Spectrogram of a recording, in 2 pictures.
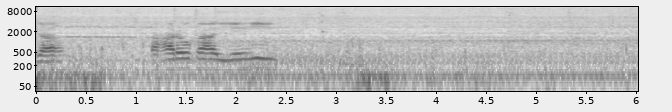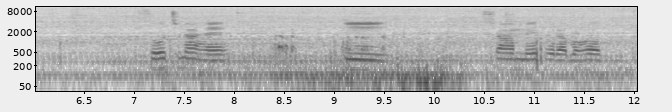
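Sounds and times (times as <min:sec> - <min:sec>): motorcycle engine rumble: 0:00.0 - 0:12.0.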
